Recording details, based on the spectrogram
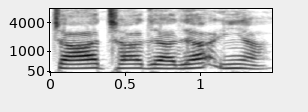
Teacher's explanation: ये पांचों अक्षर कहाँ से बोले जाते हैं प्रिय विद्यार्थियों? तालु से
